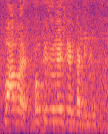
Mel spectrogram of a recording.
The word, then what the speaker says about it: Babur: shouldn't kill anyone and i'm sorry for the wrong pronunciation of baboon it's barber okay so let's get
